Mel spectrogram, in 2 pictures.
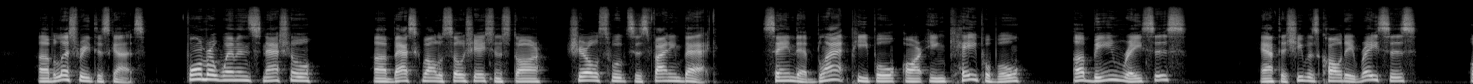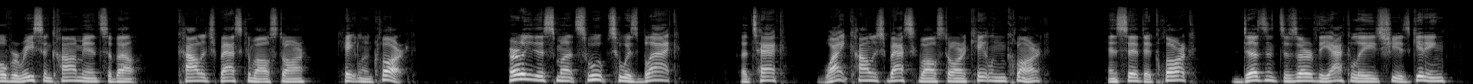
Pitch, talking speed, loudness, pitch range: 155 Hz, 135 wpm, -18 LUFS, 135-175 Hz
